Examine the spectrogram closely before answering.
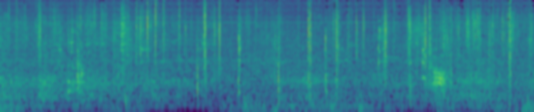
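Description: Wood fire of thin split sticks crackling in a small Lixada folding wood stove, with irregular sharp pops and snaps; the loudest snap comes near the end.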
